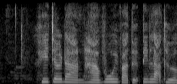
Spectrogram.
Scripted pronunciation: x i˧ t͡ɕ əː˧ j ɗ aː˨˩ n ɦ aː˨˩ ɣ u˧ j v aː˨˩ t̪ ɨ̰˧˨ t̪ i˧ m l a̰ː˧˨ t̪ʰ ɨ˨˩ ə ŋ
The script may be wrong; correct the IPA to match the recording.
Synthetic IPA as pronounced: x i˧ t͡ɕ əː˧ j ɗ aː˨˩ n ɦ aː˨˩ v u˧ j v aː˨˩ t̪ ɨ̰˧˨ t̪ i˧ n l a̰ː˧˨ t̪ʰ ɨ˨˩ ə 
